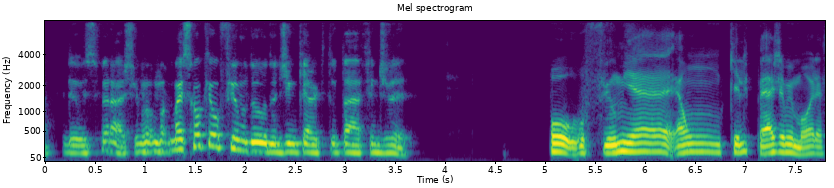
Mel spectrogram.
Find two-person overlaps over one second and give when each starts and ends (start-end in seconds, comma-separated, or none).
none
